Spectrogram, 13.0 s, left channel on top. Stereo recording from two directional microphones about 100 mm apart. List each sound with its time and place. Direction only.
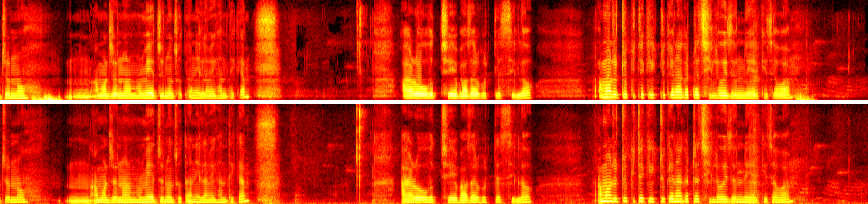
0.0 s speech: 25° left (ahead or behind)
3.8 s speech: 20° left (ahead or behind)
5.6 s speech: 40° left (ahead or behind)
8.3 s sniff: 35° left (ahead or behind)
9.0 s speech: 30° left (ahead or behind)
